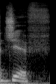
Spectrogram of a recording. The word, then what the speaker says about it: gif: meant um cool a gif yes with a soft G that's exactly how it's pronounced honestly um is there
